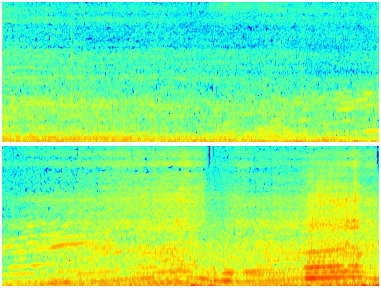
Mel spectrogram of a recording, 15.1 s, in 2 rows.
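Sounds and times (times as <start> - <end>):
car engine accelerating hard: 4.2 - 15.0.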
